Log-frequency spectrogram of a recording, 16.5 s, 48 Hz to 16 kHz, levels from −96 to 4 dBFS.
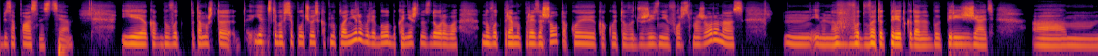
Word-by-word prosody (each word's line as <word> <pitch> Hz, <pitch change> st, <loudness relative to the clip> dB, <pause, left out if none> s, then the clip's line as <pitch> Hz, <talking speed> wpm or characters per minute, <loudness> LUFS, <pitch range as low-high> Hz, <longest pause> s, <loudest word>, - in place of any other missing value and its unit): безопасности. 165 Hz, -3 st, +1 dB, 0.8 s
И 180 Hz, -1 st, +2 dB
как 175 Hz, -1 st, -6 dB
бы 175 Hz, +1 st, -8 dB
вот, 175 Hz, +1 st, -5 dB, 0.2 s
потому 175 Hz, 0 st, -4 dB
что 175 Hz, -1 st, +2 dB, 0.2 s
т -, -, -14 dB
если 210 Hz, -2 st, +2 dB
бы 195 Hz, -, -3 dB
всё 200 Hz, +2 st, +5 dB
получилось, 195 Hz, +1 st, +1 dB
как -, -, -13 dB
мы 195 Hz, -, -6 dB
планировали, 205 Hz, +2 st, -2 dB
было 190 Hz, +4 st, -4 dB
бы, 185 Hz, -, -12 dB
конечно, 180 Hz, +2 st, +1 dB
здорово. 170 Hz, -2 st, -3 dB, 0.3 s
Но 195 Hz, -2 st, -3 dB
вот 180 Hz, -1 st, -4 dB
прямо 180 Hz, -2 st, 0 dB
произошел 185 Hz, +5 st, +6 dB
такой 180 Hz, -4 st, -4 dB
какой-то 165 Hz, -1 st, -8 dB
вот 155 Hz, 0 st, -10 dB
в -, -, -13 dB
жизни 165 Hz, 0 st, +2 dB
форс-мажор 170 Hz, -, -1 dB
у -, -, -1 dB
нас, 170 Hz, -6 st, +4 dB, 0.6 s
м, 165 Hz, -3 st, -6 dB
именно 160 Hz, 0 st, -5 dB, 0.2 s
вот 180 Hz, -2 st, -1 dB
в 160 Hz, -, -4 dB
этот 180 Hz, -4 st, +2 dB
период, 170 Hz, -4 st, +5 dB
когда 165 Hz, -5 st, +1 dB
надо 150 Hz, 0 st, -5 dB
будет 160 Hz, -1 st, -8 dB
переезжать. 165 Hz, -3 st, +4 dB, 0.6 s
Ам, 145 Hz, -1 st, -5 dB
170 Hz, 155 wpm, -26 LUFS, 160-185 Hz, 0.8 s, произошел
